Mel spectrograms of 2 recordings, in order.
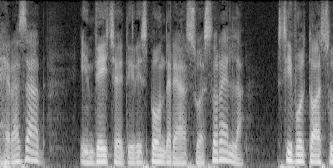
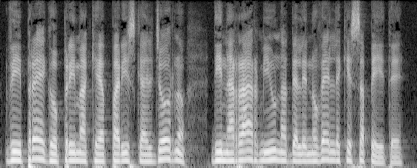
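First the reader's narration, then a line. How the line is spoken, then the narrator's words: Exclaiming. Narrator (Italian): esclamò essa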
